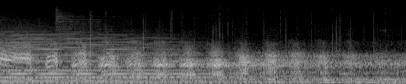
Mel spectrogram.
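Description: Oi! punk rock band music winding down at the end of a song, the beat keeping about four strokes a second as the whole band fades lower.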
